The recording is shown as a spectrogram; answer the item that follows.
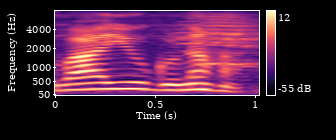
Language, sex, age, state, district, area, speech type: Sanskrit, female, 60+, Maharashtra, Nagpur, urban, read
